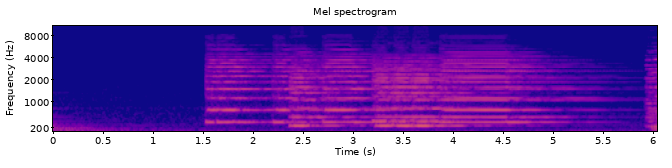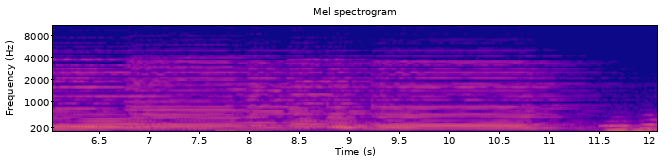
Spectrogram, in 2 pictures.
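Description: Pipe organ playing sustained chords. A chord enters about a second and a half in, thickens as more notes join, and fades away near the middle. A second, fuller chord comes in at once, with a deep bass note joining a couple of seconds later, and is held until just before the end.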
